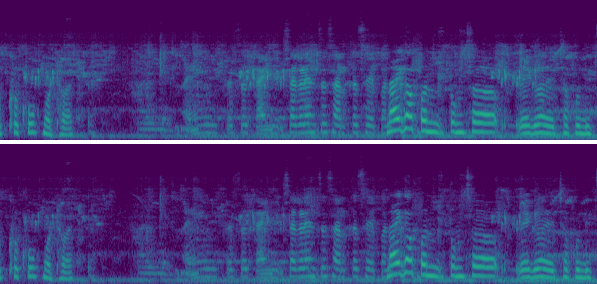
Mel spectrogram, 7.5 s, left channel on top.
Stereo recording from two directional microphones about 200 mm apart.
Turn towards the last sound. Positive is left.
turn(degrees=0)  # may be behind; listen again after turning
